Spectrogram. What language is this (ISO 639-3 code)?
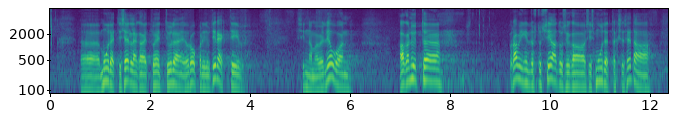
est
